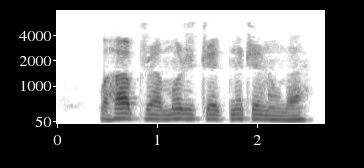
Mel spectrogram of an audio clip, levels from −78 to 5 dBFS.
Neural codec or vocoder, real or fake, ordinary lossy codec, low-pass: none; real; MP3, 24 kbps; 7.2 kHz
